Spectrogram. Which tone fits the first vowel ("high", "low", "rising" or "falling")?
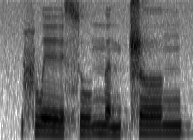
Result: low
